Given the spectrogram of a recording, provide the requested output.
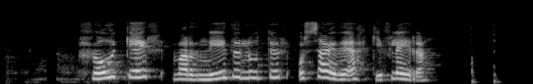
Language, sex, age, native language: Icelandic, female, 30-39, Icelandic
